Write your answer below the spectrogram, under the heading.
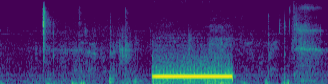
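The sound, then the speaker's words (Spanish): A single steady, mid-pitched ringback tone from an outgoing telephone call sounds for about a second, loud and unbroken, between faint background rustles. “Espero que funcione la llamada, sí. A ver, del primer tono.”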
